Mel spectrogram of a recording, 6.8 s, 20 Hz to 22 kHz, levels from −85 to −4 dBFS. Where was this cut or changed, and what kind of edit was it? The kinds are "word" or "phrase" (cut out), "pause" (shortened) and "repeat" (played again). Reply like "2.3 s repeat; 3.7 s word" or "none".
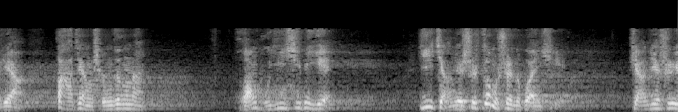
2.1 s pause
